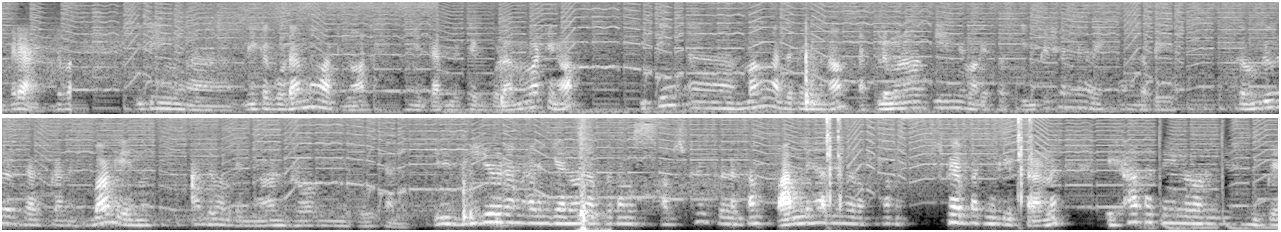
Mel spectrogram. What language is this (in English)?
Sinhala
